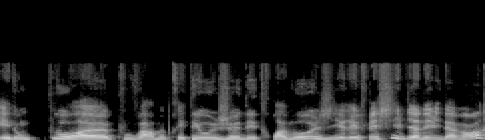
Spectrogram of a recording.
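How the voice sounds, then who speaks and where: Against a quiet background, a woman talks at a fairly slow pace with a fairly high pitch and ordinary pitch variation. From northern France, Dunkirk. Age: 30s. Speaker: business owner, former expat. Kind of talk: interview testimony. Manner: hesitant, many fillers.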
